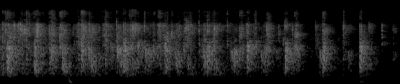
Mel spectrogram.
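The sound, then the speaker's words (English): A crowd applauds a youth group steadily for about four seconds, a dense, crackling wash of many hands clapping at once with no voices over it, fading slightly toward the end. “Everybody give them a hand clap.”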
